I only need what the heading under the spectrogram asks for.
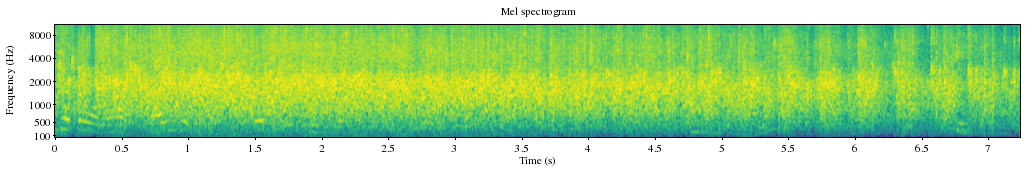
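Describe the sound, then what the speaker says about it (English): A large audience at a public event gives a loud, sustained round of applause after a speech by India's Defence Minister Manohar Parrikar, a dense roar of clapping with crowd noise mixed in that holds steady from start to finish. "another huge round of applause for Honorable Raksha Mantri"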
